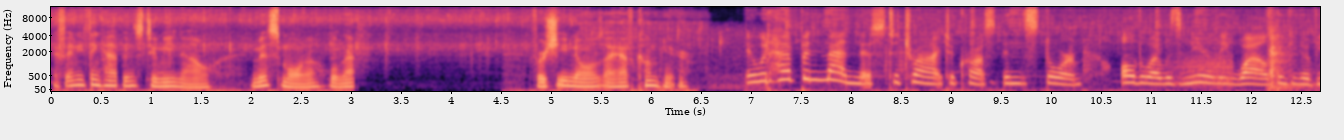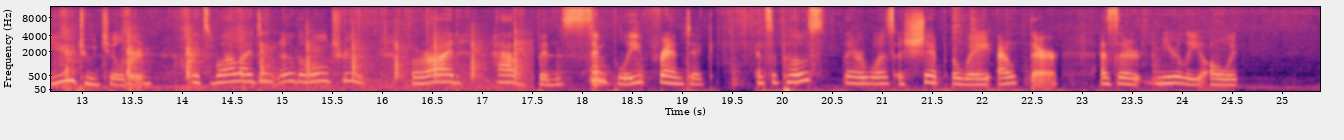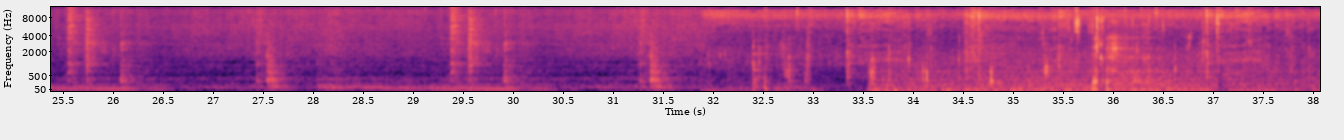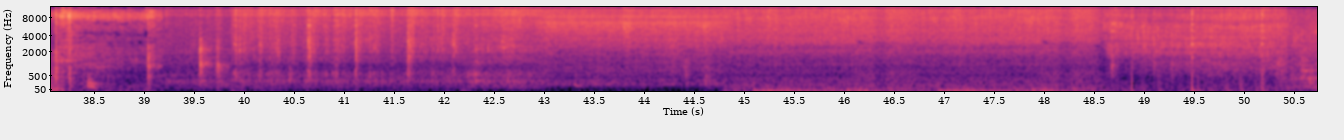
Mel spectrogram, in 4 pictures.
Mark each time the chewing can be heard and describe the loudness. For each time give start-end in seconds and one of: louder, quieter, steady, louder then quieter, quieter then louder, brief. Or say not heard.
32.1-38.2 louder then quieter.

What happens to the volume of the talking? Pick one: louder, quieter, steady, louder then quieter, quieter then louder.
steady.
